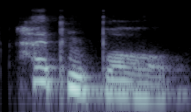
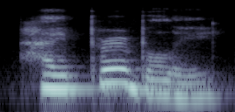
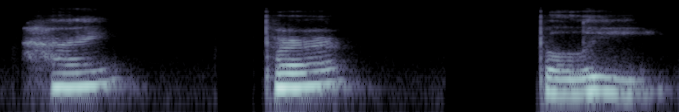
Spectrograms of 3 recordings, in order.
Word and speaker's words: hyperbole: greek incorrect pronunciation is hyperbole correct pronunciation is hyperbole high per bully hyperbole thank you see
